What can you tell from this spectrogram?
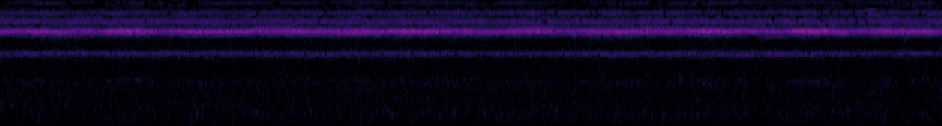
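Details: Crickets chirping in a tropical rain forest, a steady continuous high-pitched shimmer of overlapping trills with bright bands around the upper register, no pauses and no other clear sounds.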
